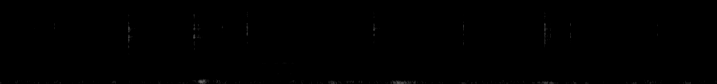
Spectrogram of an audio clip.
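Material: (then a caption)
Soap. A thin wire or thread and a pointed tool cut and score a dry, pink-and-white striped solid bar of soap held in the hand. Short, bright clicky scrapes repeat at uneven intervals over a quiet low rumble, with a faint brief tone in the middle.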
